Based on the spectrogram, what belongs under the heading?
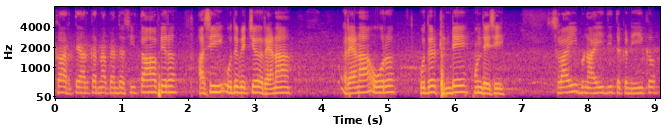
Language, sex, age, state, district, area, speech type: Punjabi, male, 30-45, Punjab, Pathankot, rural, spontaneous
